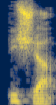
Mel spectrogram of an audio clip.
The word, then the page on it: piscia: dialettale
